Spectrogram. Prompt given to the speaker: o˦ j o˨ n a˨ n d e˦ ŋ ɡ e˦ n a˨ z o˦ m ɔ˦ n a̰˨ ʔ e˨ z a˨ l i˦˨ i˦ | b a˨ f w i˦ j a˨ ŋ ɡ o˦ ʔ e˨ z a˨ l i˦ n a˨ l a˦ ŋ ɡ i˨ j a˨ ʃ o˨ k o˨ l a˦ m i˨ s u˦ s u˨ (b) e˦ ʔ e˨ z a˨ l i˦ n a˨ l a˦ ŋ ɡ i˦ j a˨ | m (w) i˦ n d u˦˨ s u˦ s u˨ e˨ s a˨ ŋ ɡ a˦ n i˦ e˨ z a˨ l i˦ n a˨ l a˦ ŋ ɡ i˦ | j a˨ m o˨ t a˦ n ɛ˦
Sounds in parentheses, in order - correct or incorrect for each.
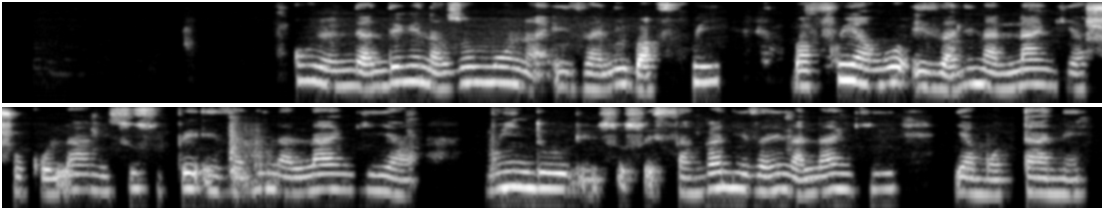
incorrect: p, correct

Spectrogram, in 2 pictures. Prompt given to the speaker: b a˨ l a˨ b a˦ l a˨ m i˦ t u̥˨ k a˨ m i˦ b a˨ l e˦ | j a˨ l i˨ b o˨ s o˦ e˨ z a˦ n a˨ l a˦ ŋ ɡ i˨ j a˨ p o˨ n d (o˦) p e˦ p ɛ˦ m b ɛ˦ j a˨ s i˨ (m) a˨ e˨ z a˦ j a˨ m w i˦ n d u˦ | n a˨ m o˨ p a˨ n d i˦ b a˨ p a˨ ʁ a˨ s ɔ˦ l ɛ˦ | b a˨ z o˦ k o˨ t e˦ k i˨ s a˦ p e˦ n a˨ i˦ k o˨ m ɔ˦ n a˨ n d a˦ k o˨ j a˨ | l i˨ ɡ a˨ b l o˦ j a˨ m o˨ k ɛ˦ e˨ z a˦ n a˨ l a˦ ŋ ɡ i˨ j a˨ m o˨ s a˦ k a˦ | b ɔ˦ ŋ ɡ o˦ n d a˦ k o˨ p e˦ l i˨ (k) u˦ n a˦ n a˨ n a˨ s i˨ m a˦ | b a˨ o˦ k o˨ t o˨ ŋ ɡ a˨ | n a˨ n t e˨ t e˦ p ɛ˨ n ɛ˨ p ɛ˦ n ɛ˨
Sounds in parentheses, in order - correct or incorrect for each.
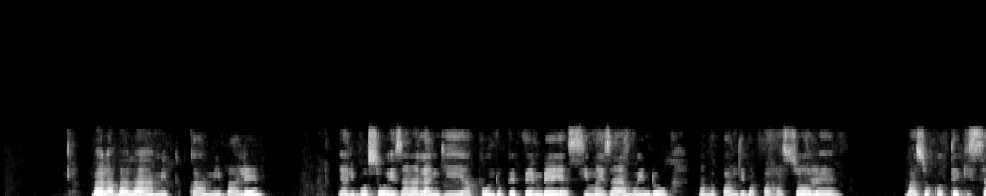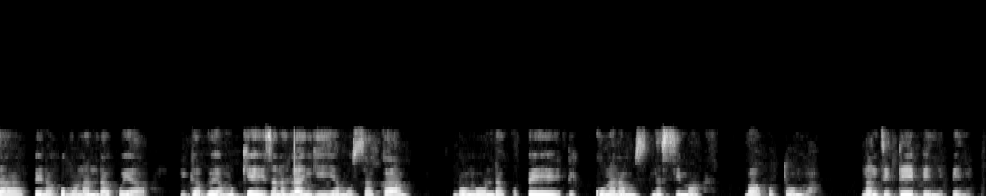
incorrect: u˦, correct, correct

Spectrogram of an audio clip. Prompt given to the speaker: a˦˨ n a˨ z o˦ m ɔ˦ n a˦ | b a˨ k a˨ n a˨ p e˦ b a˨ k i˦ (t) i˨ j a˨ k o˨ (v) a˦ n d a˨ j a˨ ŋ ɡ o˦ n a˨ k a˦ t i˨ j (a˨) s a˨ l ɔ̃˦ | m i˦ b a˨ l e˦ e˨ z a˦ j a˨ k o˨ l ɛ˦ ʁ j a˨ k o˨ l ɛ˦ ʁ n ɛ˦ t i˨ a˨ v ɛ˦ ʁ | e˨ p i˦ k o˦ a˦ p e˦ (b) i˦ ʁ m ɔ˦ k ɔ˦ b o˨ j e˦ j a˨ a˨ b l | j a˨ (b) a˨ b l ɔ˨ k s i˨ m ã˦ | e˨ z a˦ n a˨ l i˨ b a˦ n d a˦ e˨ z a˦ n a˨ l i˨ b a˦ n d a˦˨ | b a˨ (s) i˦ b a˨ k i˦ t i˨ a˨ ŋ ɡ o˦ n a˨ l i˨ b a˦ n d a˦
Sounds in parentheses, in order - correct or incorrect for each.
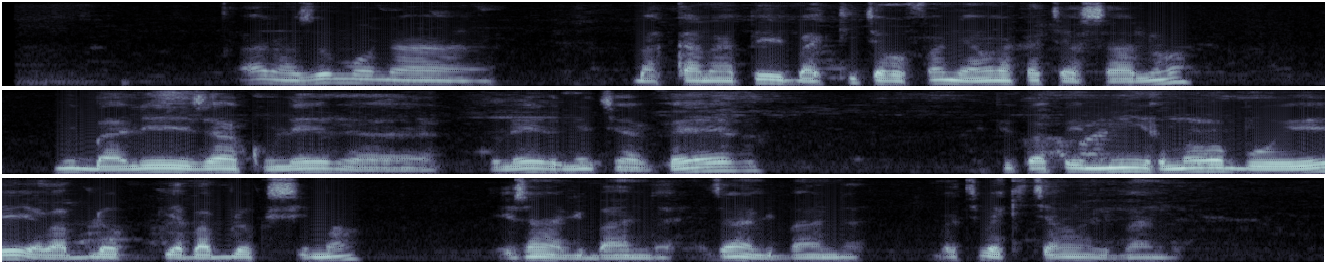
correct, incorrect: f, correct, incorrect: m, correct, incorrect: t

